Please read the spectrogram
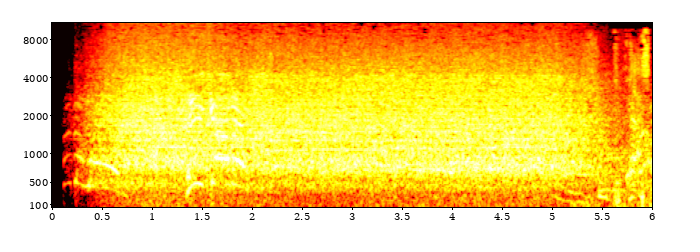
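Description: Steady loud crowd noise, cheering with shouting voices in it, fading out about five and a half seconds in.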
